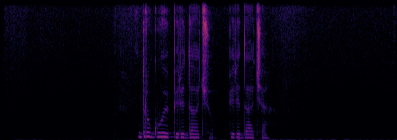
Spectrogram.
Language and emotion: Russian, neutral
